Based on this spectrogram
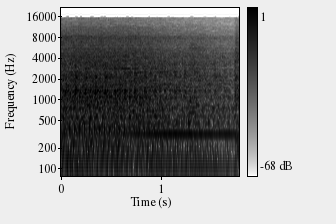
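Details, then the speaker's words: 2008 Nissan Versa CVT with codes P0746 and P0868 (solenoid A, low fluid pressure) after refilling with NS-2 CVT fluid; even idle with steady hum and light hiss, earlier peeking sound gone. Normal CVT idle. "now it sounds better"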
